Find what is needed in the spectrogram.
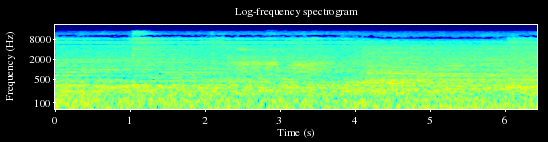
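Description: Steady ambience of a large indoor shopping hall: a low rumble with distant crowd murmur and faint background music.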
